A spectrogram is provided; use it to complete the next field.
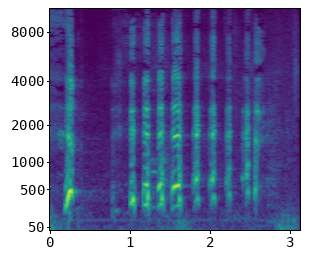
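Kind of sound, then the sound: human body sound, hiccups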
